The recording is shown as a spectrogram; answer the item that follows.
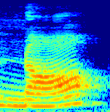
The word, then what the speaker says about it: gnaw: with English grammar no no the g is silent and this means to chew something for a long time usually causing a hole dogs like to gnaw on Bones my daughter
